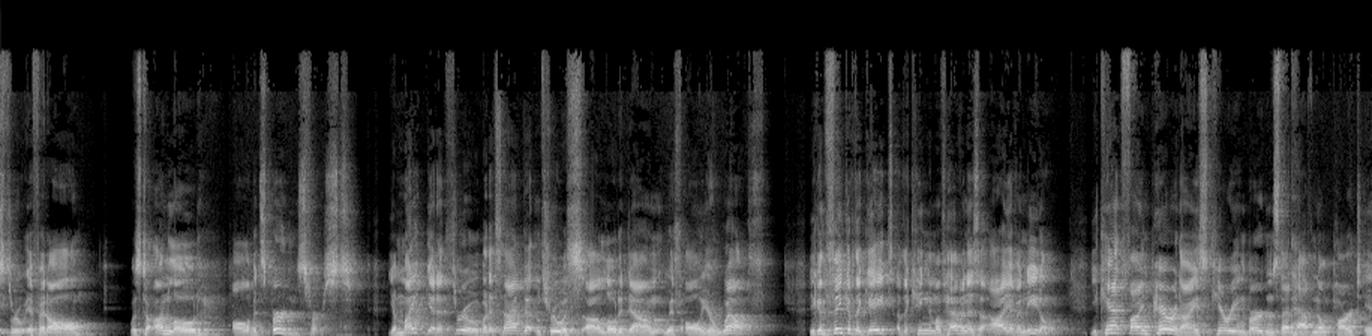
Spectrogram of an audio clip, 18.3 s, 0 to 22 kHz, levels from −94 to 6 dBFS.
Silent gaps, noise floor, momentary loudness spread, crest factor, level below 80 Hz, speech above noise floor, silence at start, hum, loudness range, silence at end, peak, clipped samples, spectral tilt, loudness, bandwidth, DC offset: none; -51 dBFS; 9 LU; 16 dB; -54 dBFS; 34 dB; 0 s; none; 3 LU; 0 s; -2 dBFS; under 0.1%; -4.5 dB/octave; -17 LUFS; 19 kHz; under 0.1%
